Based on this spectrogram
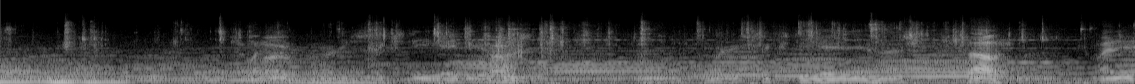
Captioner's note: windy and lucky counting out loud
